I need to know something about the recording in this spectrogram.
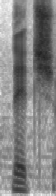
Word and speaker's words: lich: So, it's it's supposed to be lich cuz I would call it a li or le, but I guess that is uh something the Dutch also would say if they were trying to to pronounce it. All right. So, it's ditch.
